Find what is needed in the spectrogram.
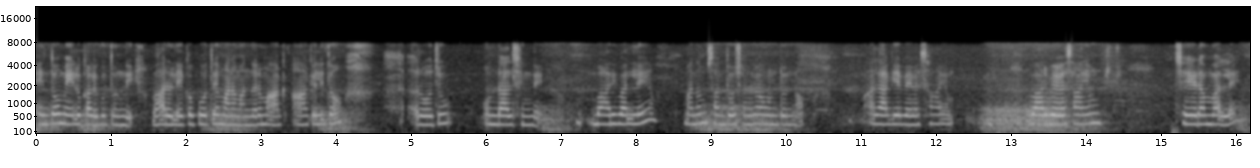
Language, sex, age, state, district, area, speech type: Telugu, female, 18-30, Telangana, Mahbubnagar, urban, spontaneous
